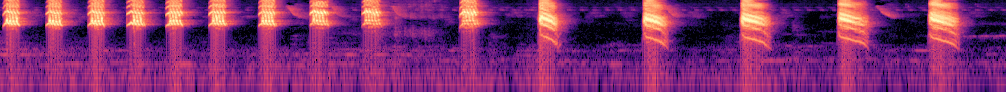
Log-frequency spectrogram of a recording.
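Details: Long-tailed shrike singing wild-bird imitations during its moult: a quick series of clipped harsh notes slows into loud, drawn-out descending rasps roughly once a second.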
